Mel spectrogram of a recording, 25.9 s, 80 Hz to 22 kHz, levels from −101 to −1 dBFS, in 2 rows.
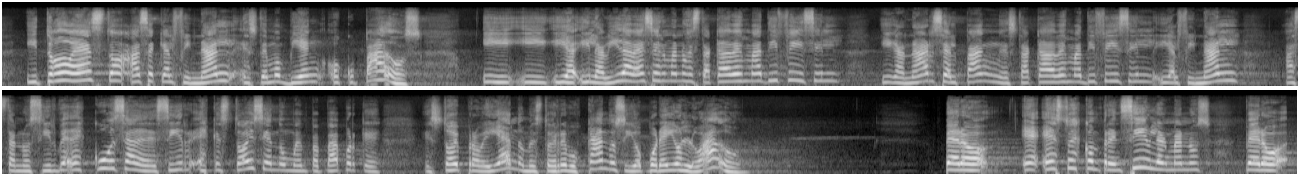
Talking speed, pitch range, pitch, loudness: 155 wpm, 255-325 Hz, 290 Hz, -22 LUFS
